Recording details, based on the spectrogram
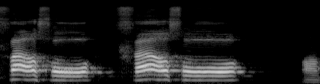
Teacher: sad hujung lidah langgar belakang gigi bawah dan sifat dia tebal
